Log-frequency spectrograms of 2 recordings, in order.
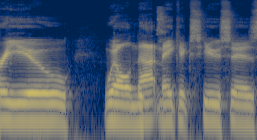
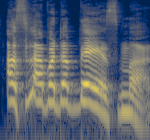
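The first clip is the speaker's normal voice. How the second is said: much higher and louder, a goofy put-on voice; goofy Paul Rudd line; 10 semitones higher, 9 dB louder than usual. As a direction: belt out the silly movie line in a funny character voice. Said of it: "he goes".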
